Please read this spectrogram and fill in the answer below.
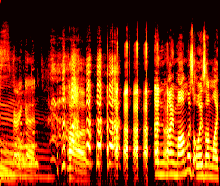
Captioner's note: laughing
